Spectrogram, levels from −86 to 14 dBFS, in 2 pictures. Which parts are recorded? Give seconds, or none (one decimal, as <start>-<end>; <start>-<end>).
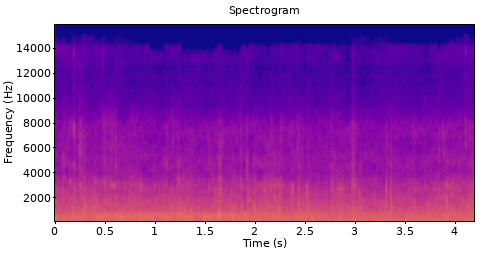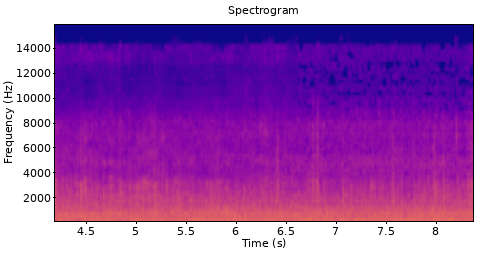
6.6-8.4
